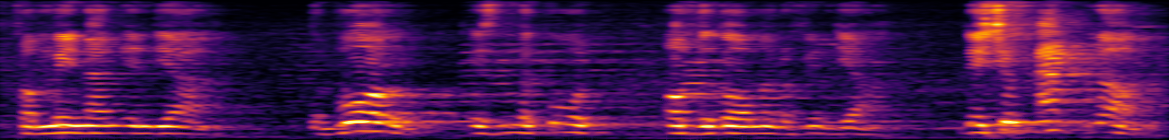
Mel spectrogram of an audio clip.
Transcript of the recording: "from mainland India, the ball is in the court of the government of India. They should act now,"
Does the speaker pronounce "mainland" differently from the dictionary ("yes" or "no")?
yes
